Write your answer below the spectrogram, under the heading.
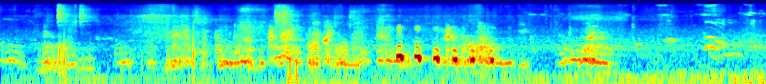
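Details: Giant German Spitz puppies indoors, with a quick run of about seven short, evenly spaced yips near the middle, softer whimpers and squeaks around them, and rustling and handling noise in the room.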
